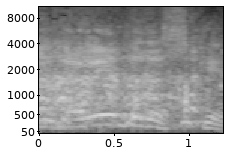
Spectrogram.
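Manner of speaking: amused laughing repeat. Real, not acted. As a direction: chuckle the phrase out again.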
